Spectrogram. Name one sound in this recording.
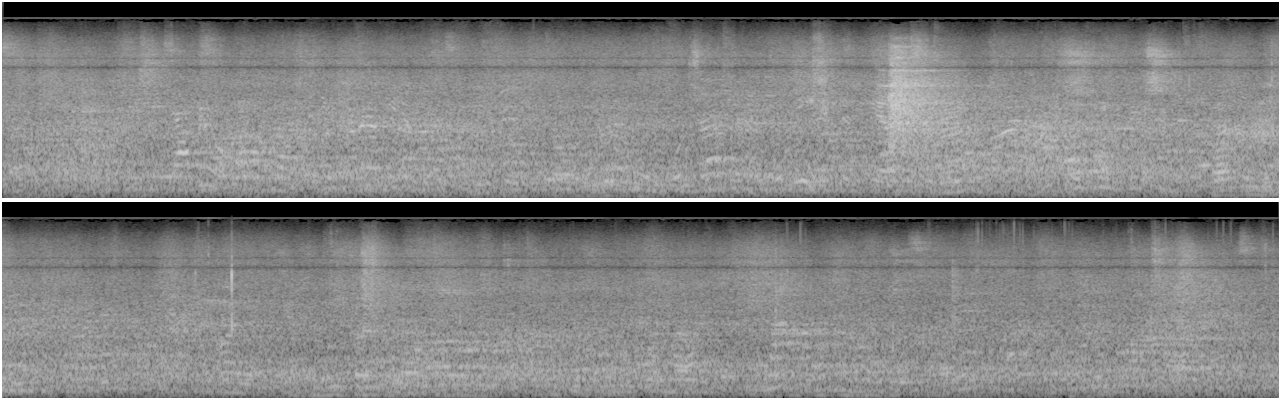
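A crowd of visitors murmurs and talks at a distance in a large echoing hall.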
